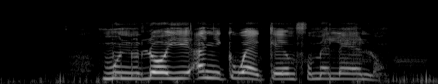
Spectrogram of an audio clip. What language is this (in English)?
Tsonga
